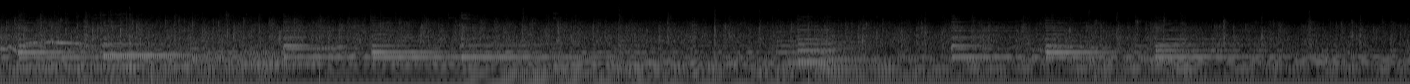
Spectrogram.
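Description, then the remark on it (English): A church audience claps their hands steadily and loudly over sustained keyboard or organ chords and a deep bass line, the clapping blending into the music throughout. “Clap your hands and celebrate the power that makes you overcome that spirit of the leech.”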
